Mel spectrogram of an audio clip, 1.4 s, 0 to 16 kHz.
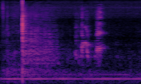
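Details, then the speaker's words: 3D printer leadscrew on a Nema 17 stepper, test rig for a DIY cylinder phonograph, moving slowly forward: steady low motor hum, a click and short high squeaks from the ungreased nut on the rod. "there is a little bit of a squeak but that's because the nut and the rod don't have any grease or oil on them"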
